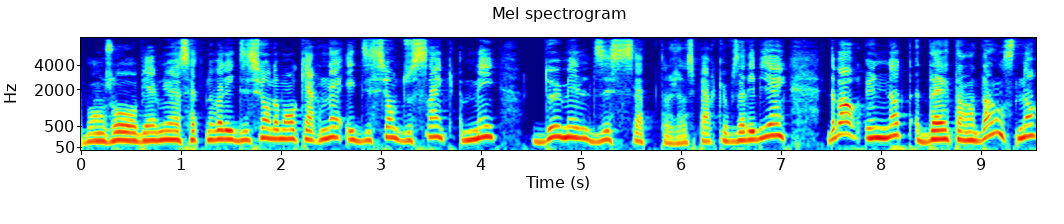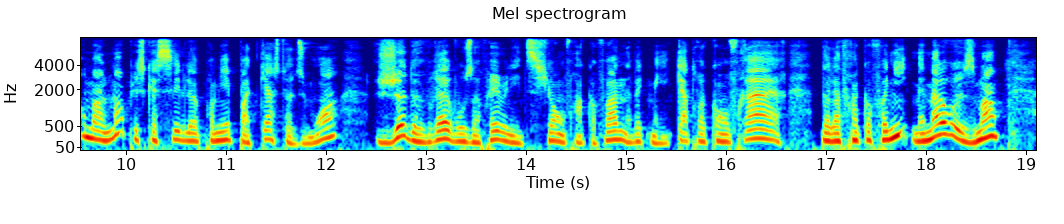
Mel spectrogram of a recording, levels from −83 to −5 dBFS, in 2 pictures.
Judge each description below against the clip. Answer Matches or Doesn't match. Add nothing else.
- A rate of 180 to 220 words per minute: Doesn't match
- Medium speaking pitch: Matches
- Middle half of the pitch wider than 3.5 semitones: Matches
